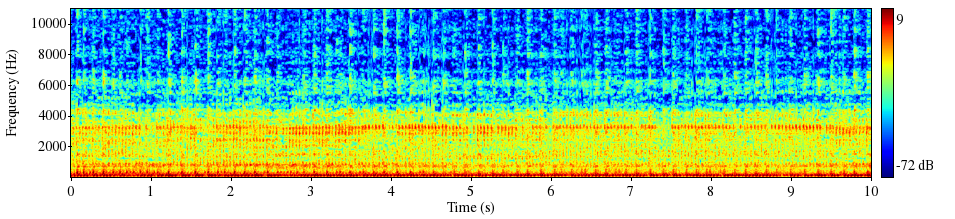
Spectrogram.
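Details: Yamaha Force 1 (F1ZR) two-stroke idling; raspy idle with a steady rapid light metallic tapping; owner suspects piston slap, unconfirmed.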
